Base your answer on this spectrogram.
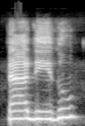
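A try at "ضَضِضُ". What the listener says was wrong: Now we need to make it heavier. So let's say wa. So the back, you lift it up.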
